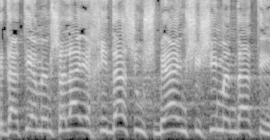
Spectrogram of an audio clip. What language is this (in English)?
Hebrew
